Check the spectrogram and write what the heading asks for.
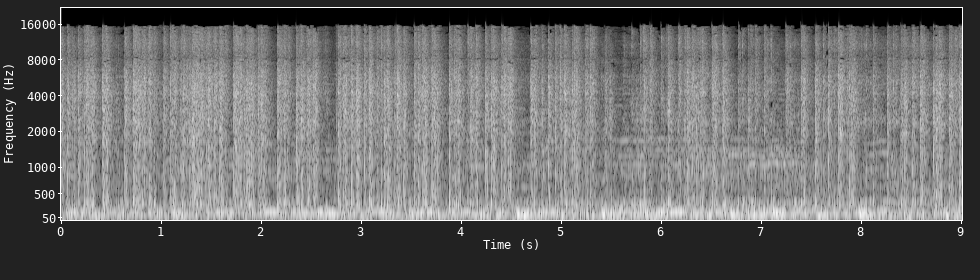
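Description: Fireworks and firecrackers going off in rapid, continuous popping and crackling, with no pause between bursts.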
